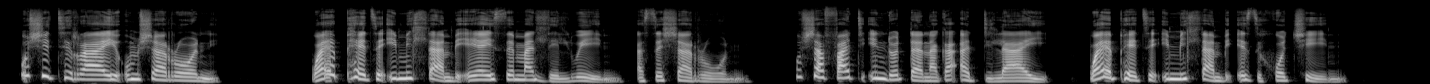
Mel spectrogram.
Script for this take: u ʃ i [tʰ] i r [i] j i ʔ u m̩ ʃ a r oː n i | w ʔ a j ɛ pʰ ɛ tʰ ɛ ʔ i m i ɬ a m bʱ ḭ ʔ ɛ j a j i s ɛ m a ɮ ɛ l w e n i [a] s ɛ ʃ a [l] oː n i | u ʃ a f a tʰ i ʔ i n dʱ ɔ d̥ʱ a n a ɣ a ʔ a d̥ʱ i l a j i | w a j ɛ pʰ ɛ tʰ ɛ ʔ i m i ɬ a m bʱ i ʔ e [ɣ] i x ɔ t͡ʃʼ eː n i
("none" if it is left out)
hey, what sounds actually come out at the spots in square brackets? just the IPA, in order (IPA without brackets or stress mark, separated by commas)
tʰ, a, a, r, z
